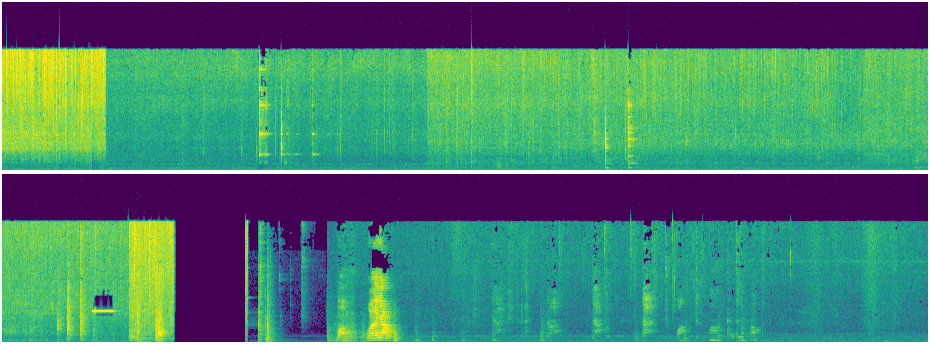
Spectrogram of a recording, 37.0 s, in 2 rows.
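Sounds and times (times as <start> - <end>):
eggplant sizzling in a pan: 0.0 - 22.0
utensils clinking against pan: 5.1 - 6.5, 11.9 - 12.9.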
